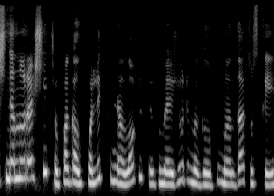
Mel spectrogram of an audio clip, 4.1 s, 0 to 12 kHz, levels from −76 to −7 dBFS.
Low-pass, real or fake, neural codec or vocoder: 10.8 kHz; fake; codec, 24 kHz, 1.2 kbps, DualCodec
